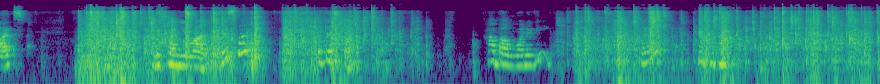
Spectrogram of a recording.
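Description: A paper bag rustles and crinkles.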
